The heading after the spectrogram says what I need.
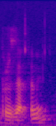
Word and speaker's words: Persephone: So let's say Persephone. Yes. I hope I'm pronouncing that correctly. And yeah, that's how most people pronounce it.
